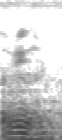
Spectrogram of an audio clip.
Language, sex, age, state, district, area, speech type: Hindi, male, 30-45, Uttar Pradesh, Mau, rural, spontaneous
